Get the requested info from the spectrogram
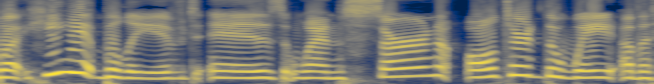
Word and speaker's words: CERN: is the theory that CERN, I think is how it's pronounced. – It's like an acronym, CERN.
